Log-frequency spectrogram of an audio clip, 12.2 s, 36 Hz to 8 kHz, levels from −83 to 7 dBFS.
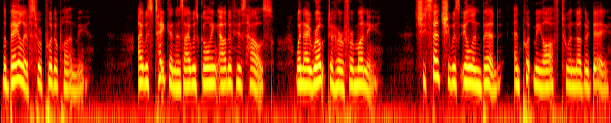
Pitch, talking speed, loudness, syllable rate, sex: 195 Hz, 185 wpm, -17 LUFS, 4.8 syllables/s, female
